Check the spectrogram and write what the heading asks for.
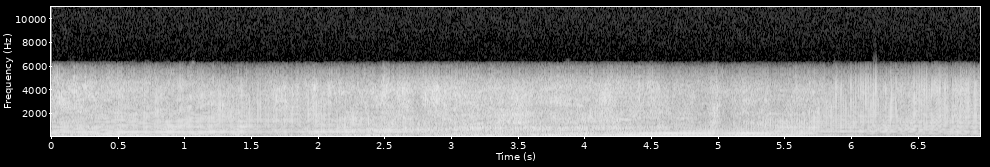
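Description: Single-engine aerobatic propeller plane's piston engine and propeller droning through manoeuvres, the pitch sliding down and then back up about halfway through.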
